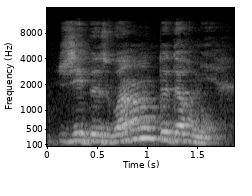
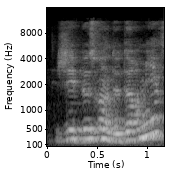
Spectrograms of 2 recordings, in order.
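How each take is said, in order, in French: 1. La phrase est découpée en deux segments après besoin. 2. La phrase est dite d'un seul tenant.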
